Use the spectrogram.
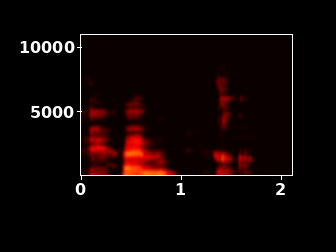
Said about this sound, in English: Oh, sorry, it's a very loud sip.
